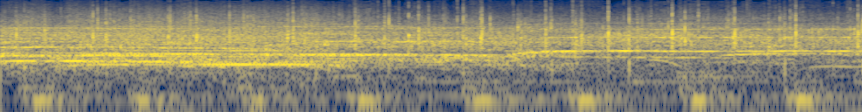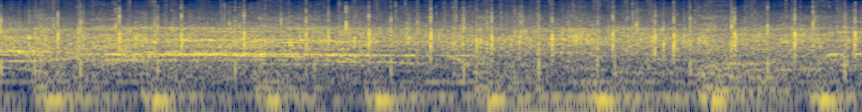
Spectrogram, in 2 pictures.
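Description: Upbeat music with a steady beat, under a crowd clapping and cheering.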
